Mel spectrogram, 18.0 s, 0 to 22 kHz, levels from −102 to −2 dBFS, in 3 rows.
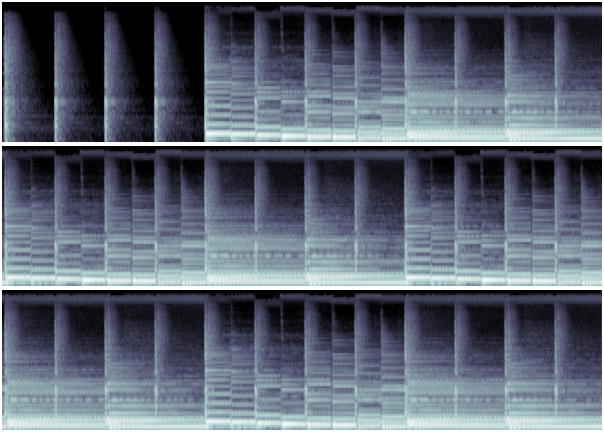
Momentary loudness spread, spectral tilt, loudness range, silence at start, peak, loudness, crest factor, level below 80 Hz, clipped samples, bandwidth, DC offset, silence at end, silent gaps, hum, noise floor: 4 LU; -8.5 dB/octave; 1 LU; 0 s; 0 dBFS; -14 LUFS; 14 dB; -50 dBFS; under 0.1%; 10 kHz; under 0.1%; 0 s; none; none; -34 dBFS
